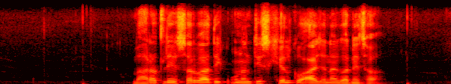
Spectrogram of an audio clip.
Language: Nepali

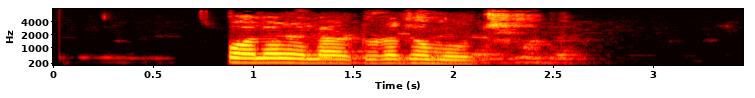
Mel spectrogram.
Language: Bangla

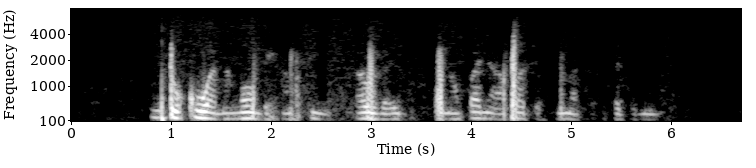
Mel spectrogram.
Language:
Swahili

